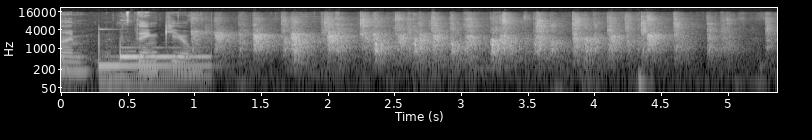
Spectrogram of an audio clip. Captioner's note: crowd applauding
